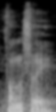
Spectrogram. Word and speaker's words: feng shui: seorang praktisi bungsu praktisi feng shui feng shui feng shui bacanya fengshui selama ini saya tanya feng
